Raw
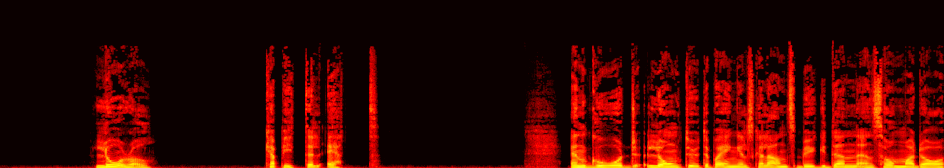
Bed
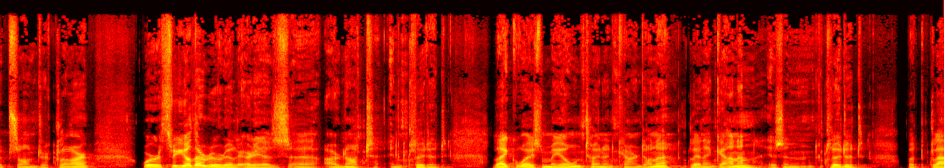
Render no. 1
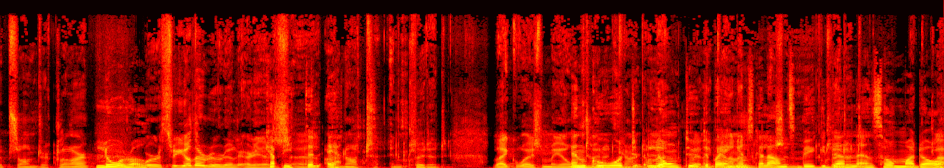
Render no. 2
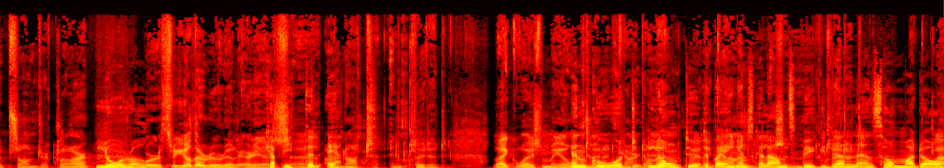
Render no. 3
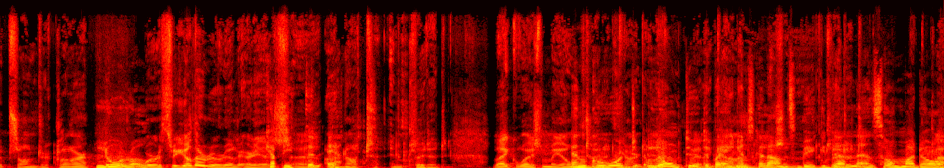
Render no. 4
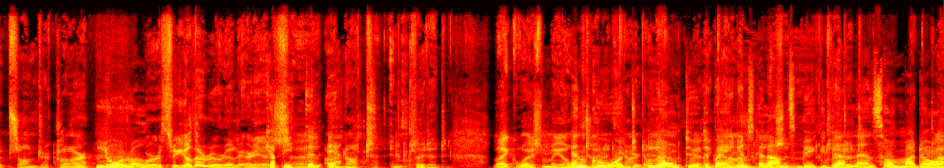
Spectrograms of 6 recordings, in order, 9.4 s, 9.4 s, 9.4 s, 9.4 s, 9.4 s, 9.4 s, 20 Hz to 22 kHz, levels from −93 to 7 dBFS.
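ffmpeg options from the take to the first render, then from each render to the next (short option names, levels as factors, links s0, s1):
-filter_complex "[1:a]volume=0.447[s0];[0:a][s0]amix=inputs=2:normalize=0"
-af anull
-af "asoftclip=type=tanh:threshold=0.168,flanger=delay=4.1:depth=7.2:regen=-36:speed=1.1:shape=triangular"
-af "volume=3.98"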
